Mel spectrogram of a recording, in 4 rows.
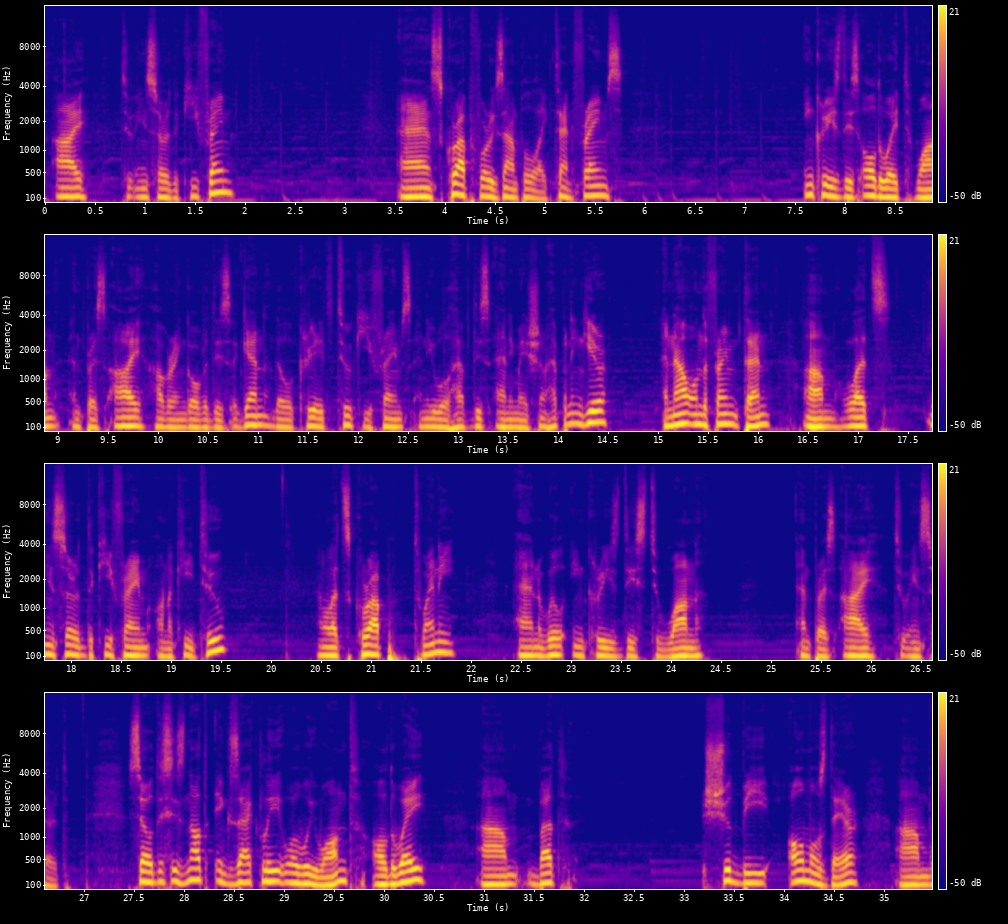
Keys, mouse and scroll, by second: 0.1 i, 3.0-4.8 drag, 5.9-7.7 drag, 12.2-14.8 drag, 19.0 i, 20.5-21.7 drag, 22.7-24.4 drag, 25.6 i, 30.8-35.1 drag.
